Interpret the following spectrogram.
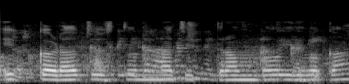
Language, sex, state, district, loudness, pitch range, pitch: Telugu, female, Andhra Pradesh, Sri Satya Sai, -17 LUFS, 215-225 Hz, 220 Hz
